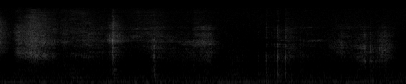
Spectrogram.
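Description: Fingertips rub and turn the heavy paper pages of an open, thick, large hardcover photo book. Quiet, bright papery swishes and rustles are broken by about four sharp little page snaps. There is almost no low end.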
